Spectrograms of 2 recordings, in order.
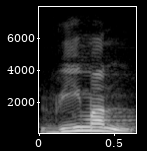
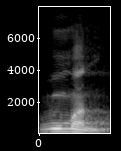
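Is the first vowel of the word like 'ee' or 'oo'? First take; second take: ee; oo. First: The first vowel sounds like 'ee'. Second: The first vowel sounds like 'oo'. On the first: The speaker calls it right. "Then it will be प्रोनंस्ड as वीमन" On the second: The speaker calls it wrong. "Not वुमन"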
